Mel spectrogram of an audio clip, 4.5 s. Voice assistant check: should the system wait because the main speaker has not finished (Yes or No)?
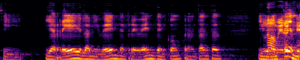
No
